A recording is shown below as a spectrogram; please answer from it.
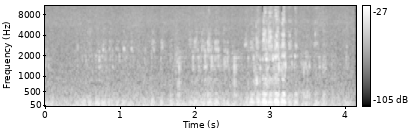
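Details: European badgers mating in Ireland, recorded on a trail camera, give low, rough grunts and churring bursts that rise to a louder squeal.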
